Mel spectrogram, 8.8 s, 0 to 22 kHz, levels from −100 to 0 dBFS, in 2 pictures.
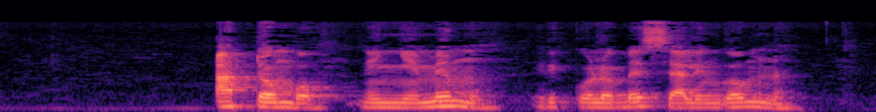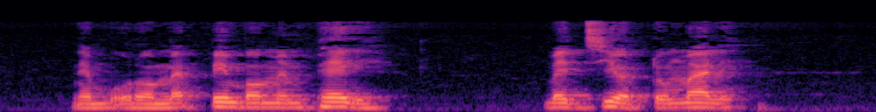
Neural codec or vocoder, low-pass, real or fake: none; 10.8 kHz; real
